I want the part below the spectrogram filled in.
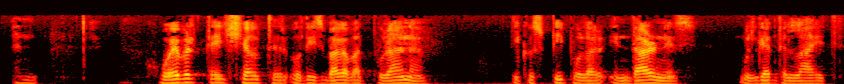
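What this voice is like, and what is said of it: Strong accent. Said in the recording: “I have very strong accent”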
